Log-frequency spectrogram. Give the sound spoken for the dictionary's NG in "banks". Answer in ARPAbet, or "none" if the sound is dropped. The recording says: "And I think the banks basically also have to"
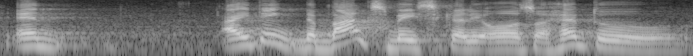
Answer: none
